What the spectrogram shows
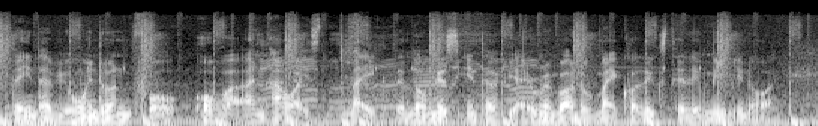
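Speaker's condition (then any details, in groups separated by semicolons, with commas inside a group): No condition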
